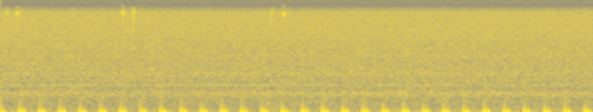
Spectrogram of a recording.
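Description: Small hooves patter quickly in a steady rhythm.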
